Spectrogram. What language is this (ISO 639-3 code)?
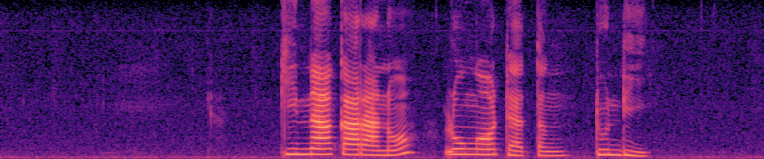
jav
